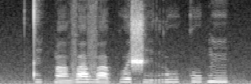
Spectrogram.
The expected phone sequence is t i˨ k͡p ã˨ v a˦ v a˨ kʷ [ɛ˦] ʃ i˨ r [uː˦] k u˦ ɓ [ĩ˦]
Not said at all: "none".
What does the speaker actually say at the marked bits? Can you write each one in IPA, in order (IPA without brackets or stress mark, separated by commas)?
ɛ˦, uː˦, ĩ˦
